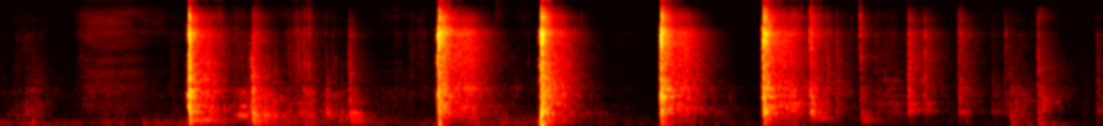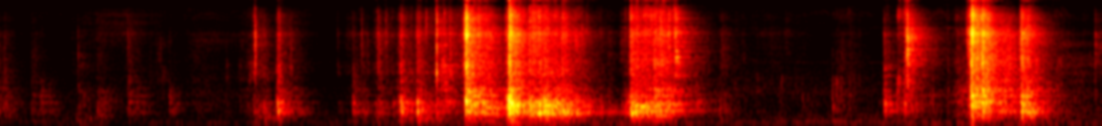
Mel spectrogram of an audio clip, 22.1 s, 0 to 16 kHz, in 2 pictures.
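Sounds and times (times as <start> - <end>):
parts knocking and clunking: 7.6 - 12.8.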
